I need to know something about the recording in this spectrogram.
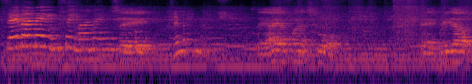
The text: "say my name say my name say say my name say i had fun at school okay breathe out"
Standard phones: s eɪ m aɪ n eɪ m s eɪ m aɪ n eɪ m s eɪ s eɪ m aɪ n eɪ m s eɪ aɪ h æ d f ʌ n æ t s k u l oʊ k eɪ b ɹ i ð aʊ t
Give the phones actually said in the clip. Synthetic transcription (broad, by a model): s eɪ m aɪ n eɪ m s eɪ m aɪ n eɪ m s eɪ s eɪ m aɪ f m s eɪ aɪ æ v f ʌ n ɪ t s k u l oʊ eɪ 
